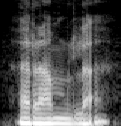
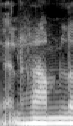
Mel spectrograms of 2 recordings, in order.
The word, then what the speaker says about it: রামলা: হাসনা সরাইয়া হামিদা দারদা রামলা রামলা এটা আগে বাংলায় রামলা উচ্চারণ হবে যদি আমরা আরবিতে উচ্চারণ করি তাহলে রমলা হবে মাশকরা আছে আফরা এ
